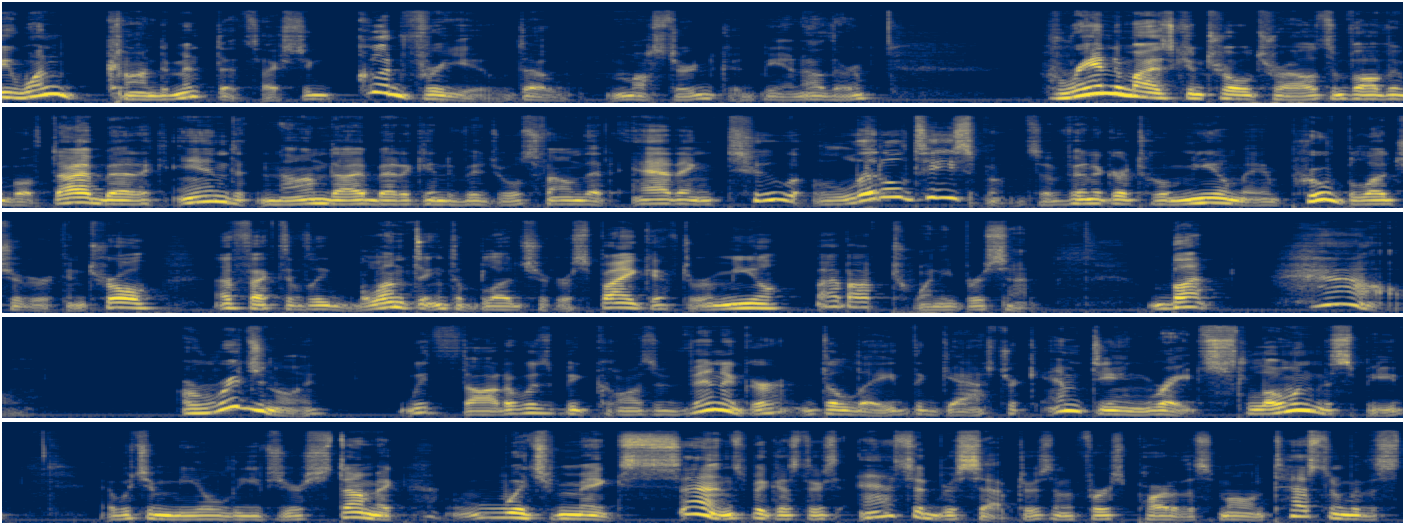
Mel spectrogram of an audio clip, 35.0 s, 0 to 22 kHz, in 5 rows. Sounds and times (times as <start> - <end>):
Speech: 0.0 - 4.4, 5.2 - 21.3, 21.9 - 35.0.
